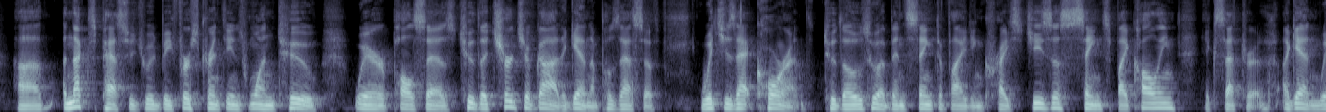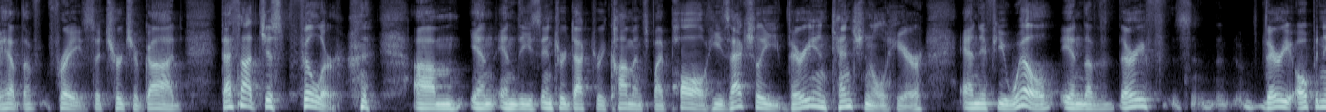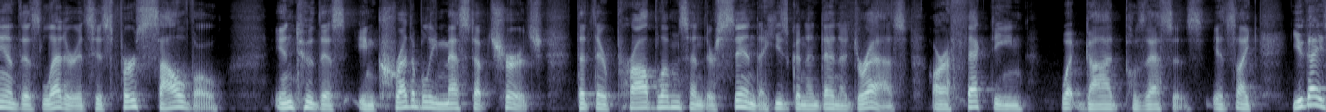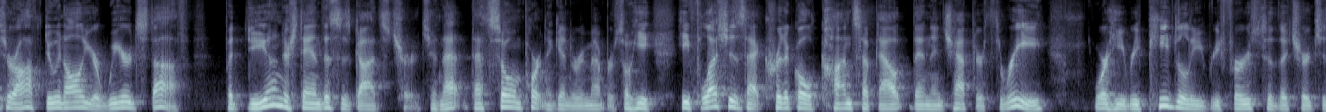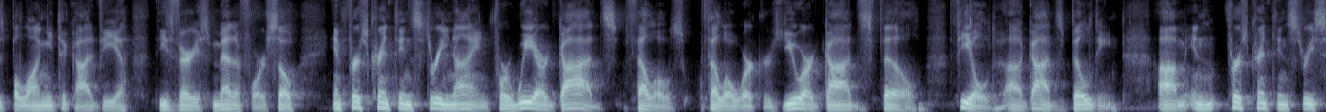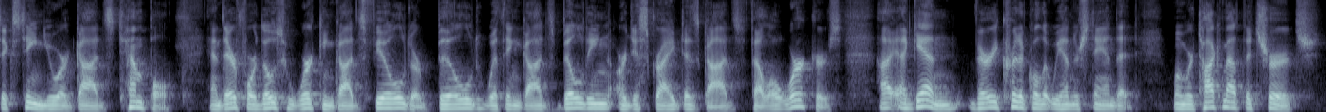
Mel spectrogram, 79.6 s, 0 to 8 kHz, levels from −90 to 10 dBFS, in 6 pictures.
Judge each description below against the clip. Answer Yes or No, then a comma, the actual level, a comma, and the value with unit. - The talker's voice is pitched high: No, low, 115 Hz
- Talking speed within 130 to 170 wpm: Yes, average, 165 wpm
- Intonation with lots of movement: No, average, 4.2 semitones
